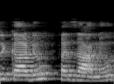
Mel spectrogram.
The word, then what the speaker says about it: Riccardo Fasano: Well, this is Riccardo Fasano, the correct pronunciation of his name, Italian accent wise.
